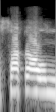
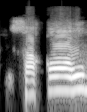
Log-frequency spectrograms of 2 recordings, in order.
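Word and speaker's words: سقاهم: এখন আমার আম্মু আমাকে ছোটকালে পড়াইছে কি একটা সাকাউন রব্বাউন সারাবন্ত ওরা এরকম একটা ভুল উচ্চারণ, এই ভুলটা কিন্তু আমার সারা জীবন থেকে গেছে। সাকাহুম হ্যাঁ রব্বুহুম, আমার আম্মু পড়ে সাকাউন রব্বাউন, ঠিক আছে?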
